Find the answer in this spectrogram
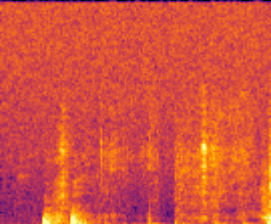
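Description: Cardboard shipping box being opened by hand: two loud thumps of the flaps shortly after the start, then lighter knocks and scuffs of cardboard.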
